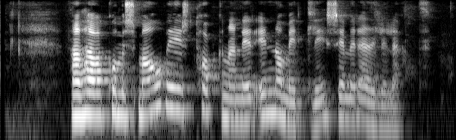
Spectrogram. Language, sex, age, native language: Icelandic, female, 50-59, Icelandic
